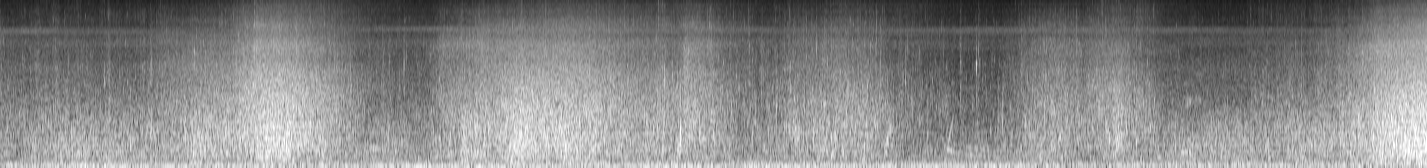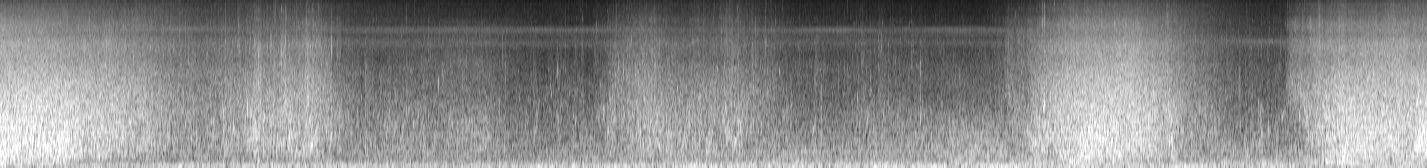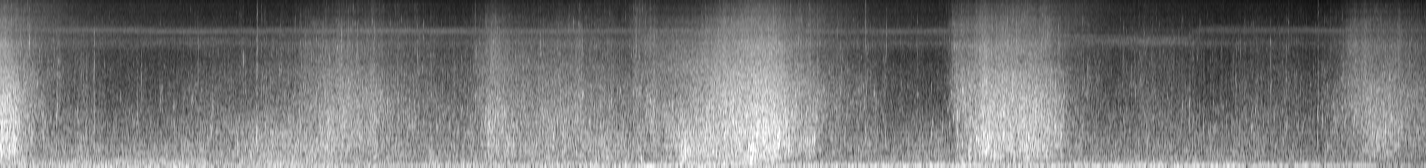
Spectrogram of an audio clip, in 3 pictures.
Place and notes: Yu’ao, Wanli Dist., New Taipei City - The sound of the waves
